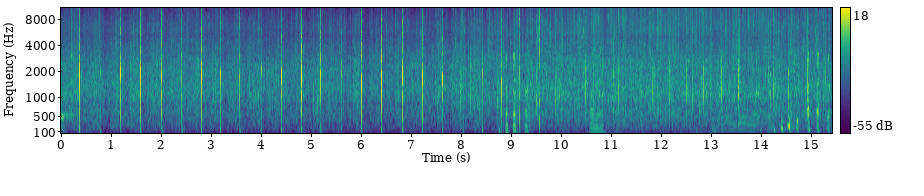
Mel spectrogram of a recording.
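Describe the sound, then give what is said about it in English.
A crowd applauds the choir and orchestra, clapping in steady, loud unison beats for several seconds, then the rhythm dissolves into a dense wash of scattered applause with a few voices mixed in. “Can we give the choir, the orchestra, just another round of applause and thank them?”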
